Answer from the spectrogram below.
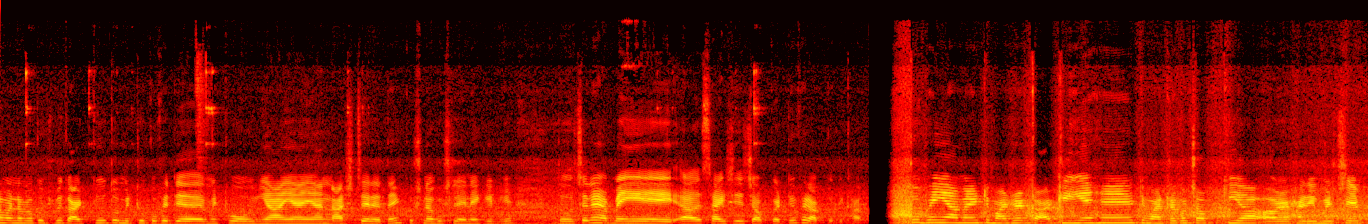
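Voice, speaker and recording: A woman from Pakistan talking through her home cooking in a casual, rambling way, full of fillers and restarts. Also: medium pitch. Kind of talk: casual chatty narration. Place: home kitchen. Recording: slightly dull home recording with noise. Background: pet parrot squawking.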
